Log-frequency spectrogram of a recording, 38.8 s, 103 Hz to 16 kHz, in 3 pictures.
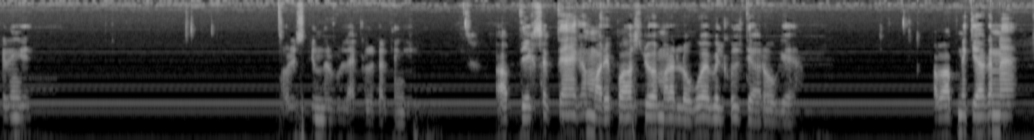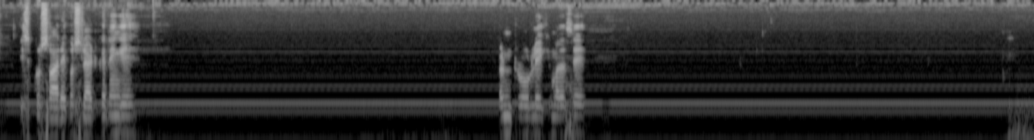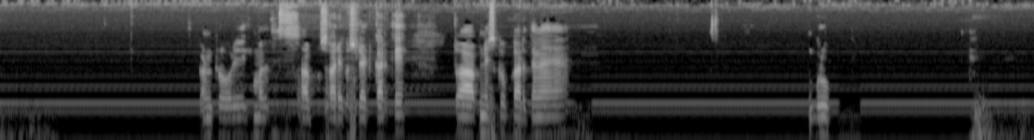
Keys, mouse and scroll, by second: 2.9 i, 4.1 click, 10.9 click, 11.0-17.2 drag, 22.5 click, 24.3 ctrl+z, 27.0 click, 34.2 click.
